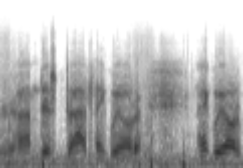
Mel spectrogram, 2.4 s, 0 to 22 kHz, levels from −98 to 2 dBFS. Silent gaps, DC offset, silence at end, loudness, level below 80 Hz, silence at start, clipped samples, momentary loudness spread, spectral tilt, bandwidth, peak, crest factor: none; under 0.1%; 0 s; -27 LUFS; -44 dBFS; 0 s; under 0.1%; 7 LU; -7 dB/octave; 8.8 kHz; -10 dBFS; 16 dB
